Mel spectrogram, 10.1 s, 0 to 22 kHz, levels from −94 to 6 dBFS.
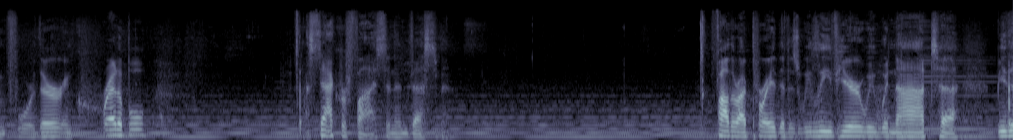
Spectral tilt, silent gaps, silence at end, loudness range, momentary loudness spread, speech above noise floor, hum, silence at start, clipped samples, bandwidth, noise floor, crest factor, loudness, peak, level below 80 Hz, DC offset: -5.5 dB/octave; none; 0 s; 12 LU; 22 LU; 20 dB; none; 0 s; under 0.1%; 16 kHz; -55 dBFS; 22 dB; -35 LUFS; -14 dBFS; -74 dBFS; under 0.1%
